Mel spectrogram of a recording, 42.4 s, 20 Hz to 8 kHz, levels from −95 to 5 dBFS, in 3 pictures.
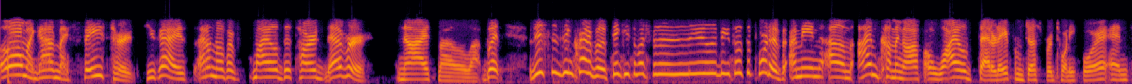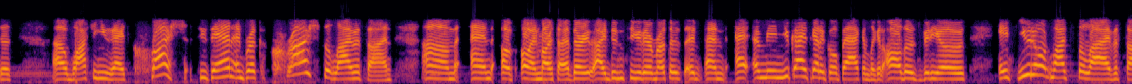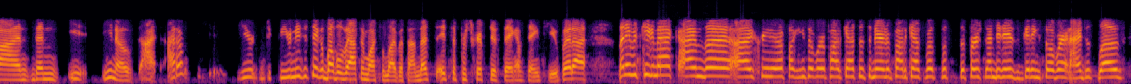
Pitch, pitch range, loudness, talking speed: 250 Hz, 205-290 Hz, -18 LUFS, 225 wpm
